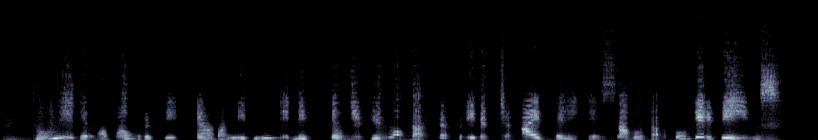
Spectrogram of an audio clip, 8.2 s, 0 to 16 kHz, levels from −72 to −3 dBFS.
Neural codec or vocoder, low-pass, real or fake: codec, 44.1 kHz, 0.9 kbps, DAC; 14.4 kHz; fake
